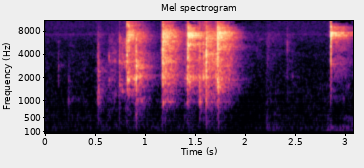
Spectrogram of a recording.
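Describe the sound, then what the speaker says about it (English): Canik TP9SF pistol being reassembled, with a series of sharp metallic clicks and slide clacks clustered near the start and middle and one loud snap near the end, close up with no talk. "Alright, so we're going to put it back together."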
